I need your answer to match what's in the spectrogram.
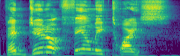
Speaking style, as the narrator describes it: cried the farmer

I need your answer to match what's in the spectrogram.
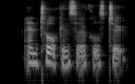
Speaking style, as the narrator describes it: muttered the guard impatiently

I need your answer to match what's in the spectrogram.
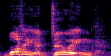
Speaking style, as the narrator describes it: cried Manfred wrathfully

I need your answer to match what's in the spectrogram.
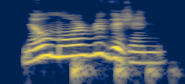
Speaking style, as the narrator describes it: Ron sighed happily

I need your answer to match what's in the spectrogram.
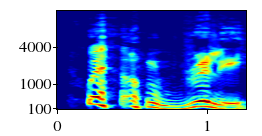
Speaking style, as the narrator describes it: he cried, and then he choked and laughed again

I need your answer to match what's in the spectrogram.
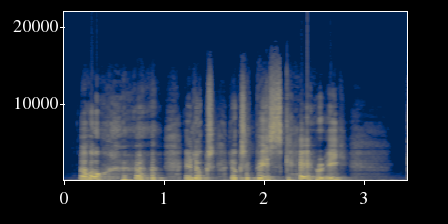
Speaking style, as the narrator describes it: giggled Giggles, as she always did when afraid

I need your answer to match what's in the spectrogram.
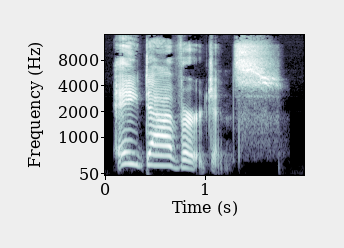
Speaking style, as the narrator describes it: said Dr

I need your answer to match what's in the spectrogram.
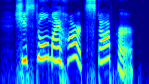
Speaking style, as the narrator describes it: reportedly shouting repeatedly

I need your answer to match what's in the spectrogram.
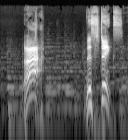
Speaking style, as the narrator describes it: hollered

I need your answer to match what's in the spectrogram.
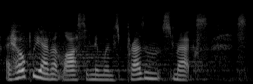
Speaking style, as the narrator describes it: he said

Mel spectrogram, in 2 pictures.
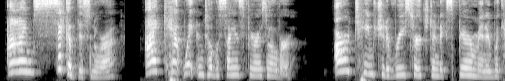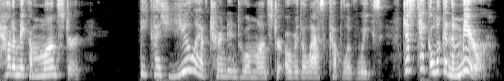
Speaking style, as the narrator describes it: Penelope was yelling

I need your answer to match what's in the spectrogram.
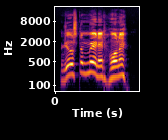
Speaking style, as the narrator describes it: he shouted

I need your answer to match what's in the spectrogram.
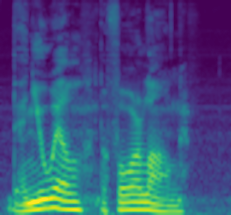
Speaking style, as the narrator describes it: said, very gravely

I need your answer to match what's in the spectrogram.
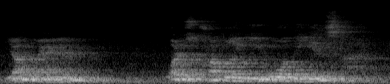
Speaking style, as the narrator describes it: calmly stood up, brushed himself off, and said

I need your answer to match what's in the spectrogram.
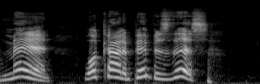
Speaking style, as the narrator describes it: Some guy yelled

